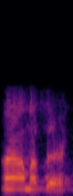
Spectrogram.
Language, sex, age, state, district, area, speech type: Tamil, male, 18-30, Tamil Nadu, Tiruvarur, rural, conversation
